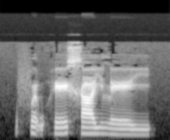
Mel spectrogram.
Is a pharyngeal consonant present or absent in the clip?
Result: absent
